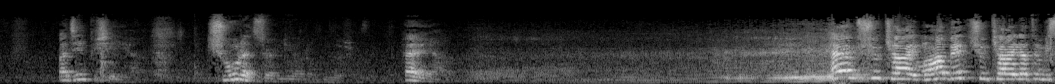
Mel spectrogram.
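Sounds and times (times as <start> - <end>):
speech: 0.6 - 1.5, 2.1 - 3.2, 4.0 - 4.5, 7.8 - 10.5
engine revving and roaring: 4.5 - 8.9.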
